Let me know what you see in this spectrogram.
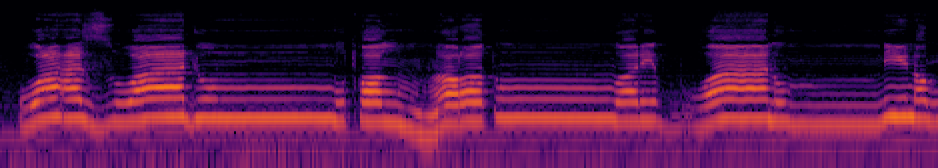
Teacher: ठीक है, तो यहाँ इदगाम बिल गुन्ना होगा। नून तनवीन को मीम के साथ और वाव के साथ मिलाएंगे और गुन्ना भी होगा।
